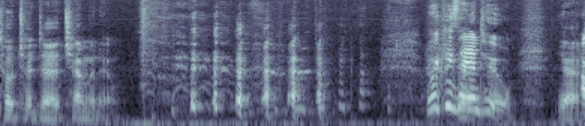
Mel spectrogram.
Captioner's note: laughing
